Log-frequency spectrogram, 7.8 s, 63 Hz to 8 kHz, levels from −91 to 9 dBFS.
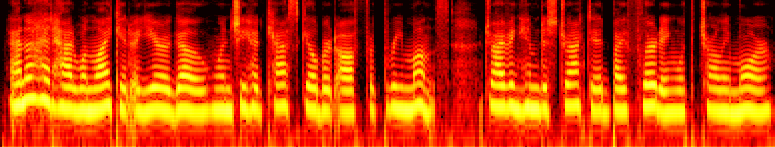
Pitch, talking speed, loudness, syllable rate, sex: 225 Hz, 200 wpm, -17 LUFS, 5.0 syllables/s, female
